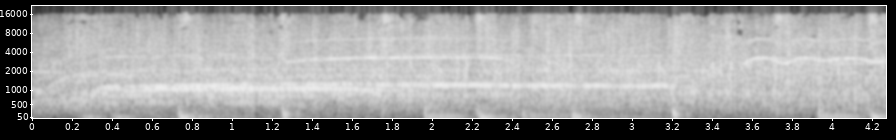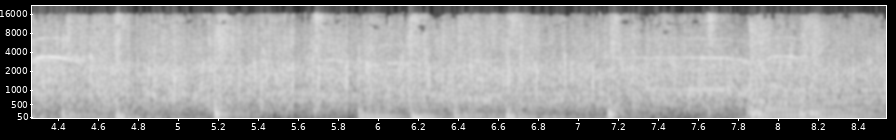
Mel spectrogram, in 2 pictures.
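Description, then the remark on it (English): An audience at the Grown-Ups Read Things They Wrote as Kids event in Winnipeg claps loudly and steadily for the readers, with scattered whoops and cheers rising over the dense applause before it gradually thins out. “Huge round of applause for all of the readers.”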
